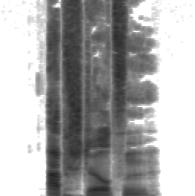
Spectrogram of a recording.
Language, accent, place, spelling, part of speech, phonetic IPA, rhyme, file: German, Germany, Berlin, Abstürzen, noun, [ˈapˌʃtʏʁt͡sn̩], -apʃtʏʁt͡sn̩, De-Abstürzen.ogg
- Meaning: 1. gerund of abstürzen 2. dative plural of Absturz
